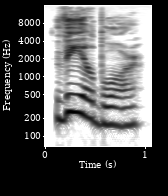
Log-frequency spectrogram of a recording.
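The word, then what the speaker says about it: Villebois: v i l l b o i s v bor v i l l i e r s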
